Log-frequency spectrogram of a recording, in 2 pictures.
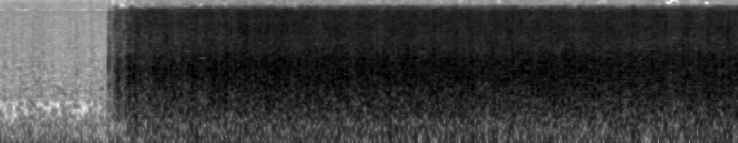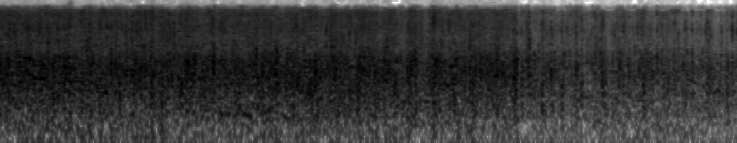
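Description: Crowd applauding, starting suddenly about a second in and easing off slightly near the end.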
